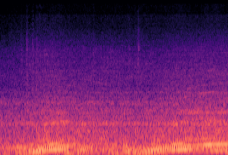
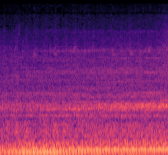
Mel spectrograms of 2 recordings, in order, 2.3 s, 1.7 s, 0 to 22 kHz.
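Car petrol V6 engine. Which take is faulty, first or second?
second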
